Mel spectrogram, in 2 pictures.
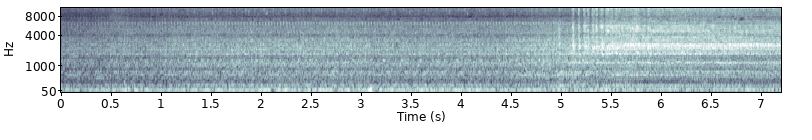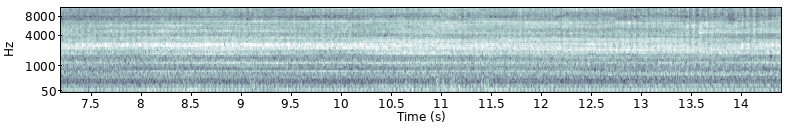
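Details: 2009 Toyota Sienna recorded from under the van: idling engine turns louder, harsher hiss and drone with light throttle; owner suspects flexplate or transmission area, flexplate thought okay, cause unconfirmed.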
